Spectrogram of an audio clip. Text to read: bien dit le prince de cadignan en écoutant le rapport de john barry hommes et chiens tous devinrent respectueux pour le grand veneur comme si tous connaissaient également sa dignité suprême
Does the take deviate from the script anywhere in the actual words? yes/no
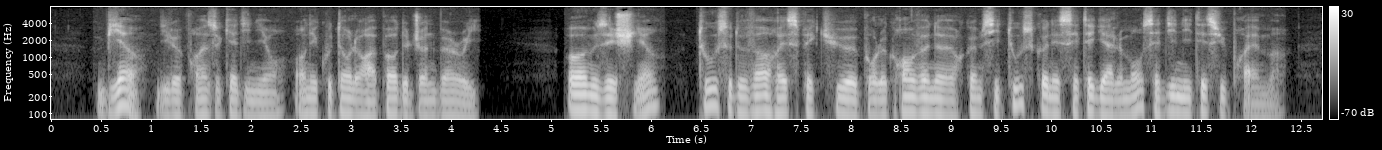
no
